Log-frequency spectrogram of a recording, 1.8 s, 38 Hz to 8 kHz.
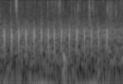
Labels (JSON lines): {"label": "biophony, rattle", "recorder": "SoundTrap 500"}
